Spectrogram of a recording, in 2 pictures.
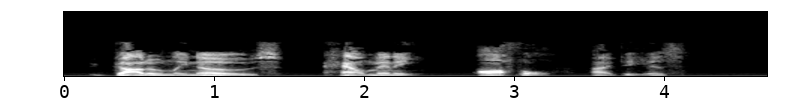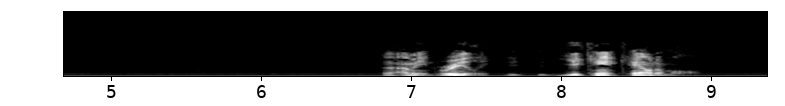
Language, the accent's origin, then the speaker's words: English; New Brunswick, Canada; moved away as an adult; Anyway, a little background. I'm from New Brunswick, worked as a nurse for many years, moved to B.C. in 1968.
